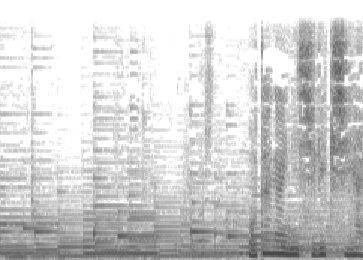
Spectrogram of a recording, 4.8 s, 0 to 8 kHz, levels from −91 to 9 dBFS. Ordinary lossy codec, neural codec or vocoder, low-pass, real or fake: none; none; 7.2 kHz; real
